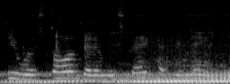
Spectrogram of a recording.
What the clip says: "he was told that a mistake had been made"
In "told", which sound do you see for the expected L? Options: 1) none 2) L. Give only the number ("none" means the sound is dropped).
1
